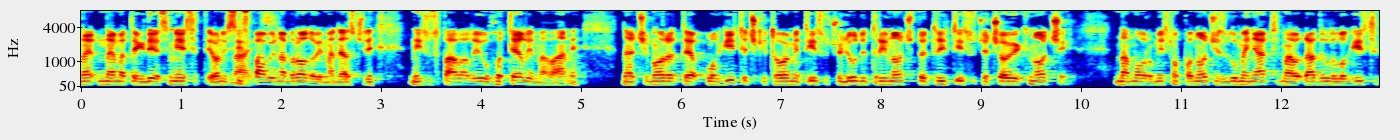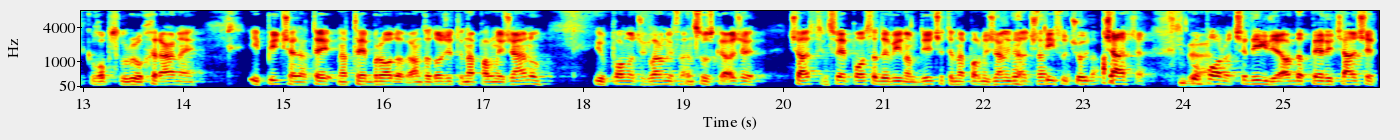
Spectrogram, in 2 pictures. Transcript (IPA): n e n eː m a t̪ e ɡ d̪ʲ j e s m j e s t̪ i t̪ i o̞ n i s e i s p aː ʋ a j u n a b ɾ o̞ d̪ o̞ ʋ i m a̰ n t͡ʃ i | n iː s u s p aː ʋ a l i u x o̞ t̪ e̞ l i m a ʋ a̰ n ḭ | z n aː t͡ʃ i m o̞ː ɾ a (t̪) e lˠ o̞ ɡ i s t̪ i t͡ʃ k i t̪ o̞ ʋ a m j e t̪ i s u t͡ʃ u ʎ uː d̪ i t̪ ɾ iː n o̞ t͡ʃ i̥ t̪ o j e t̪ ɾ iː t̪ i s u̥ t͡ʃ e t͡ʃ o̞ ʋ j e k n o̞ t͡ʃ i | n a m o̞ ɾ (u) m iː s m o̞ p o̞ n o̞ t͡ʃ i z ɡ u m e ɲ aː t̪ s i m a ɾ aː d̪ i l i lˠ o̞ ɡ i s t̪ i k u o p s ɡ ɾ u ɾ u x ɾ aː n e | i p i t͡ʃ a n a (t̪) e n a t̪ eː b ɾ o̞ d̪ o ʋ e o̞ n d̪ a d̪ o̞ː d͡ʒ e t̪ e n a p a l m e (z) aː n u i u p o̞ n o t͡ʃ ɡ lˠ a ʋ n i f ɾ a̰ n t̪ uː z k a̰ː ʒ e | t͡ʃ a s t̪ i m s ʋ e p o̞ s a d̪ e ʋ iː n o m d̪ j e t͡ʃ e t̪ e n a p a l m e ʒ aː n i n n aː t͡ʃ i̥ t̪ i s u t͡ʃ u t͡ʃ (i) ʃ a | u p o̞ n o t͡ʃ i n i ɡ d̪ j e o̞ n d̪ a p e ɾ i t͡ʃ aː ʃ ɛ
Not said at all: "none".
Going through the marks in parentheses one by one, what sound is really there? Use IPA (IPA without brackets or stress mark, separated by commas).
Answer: t̪, u, t̪, ʒ, a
